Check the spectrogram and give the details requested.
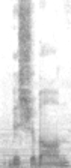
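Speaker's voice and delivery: usual speaking voice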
